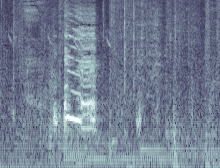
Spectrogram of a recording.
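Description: Chicken clucking in the video game Rise of the Tomb Raider, a short burst of close, loud clucks followed by a few fainter ones, with no talk over it.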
